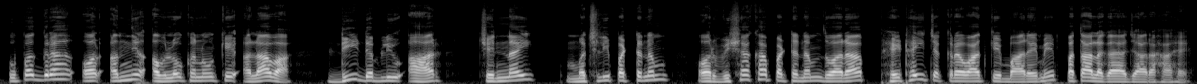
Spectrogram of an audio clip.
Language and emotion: Hindi, neutral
